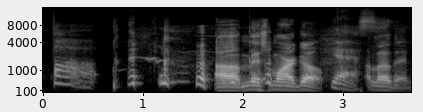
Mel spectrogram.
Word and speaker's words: Margeaux: EAUX is O. Margeaux. Margeaux.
